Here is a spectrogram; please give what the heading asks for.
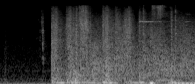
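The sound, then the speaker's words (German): Gunfire erupts in the battle-royale video game Totally Accurate Battlegrounds. A quiet lull gives way to a sudden, dense burst of rapid shots that continues as loud, crackling fusillade. “Verdammt, da schießt einer.”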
